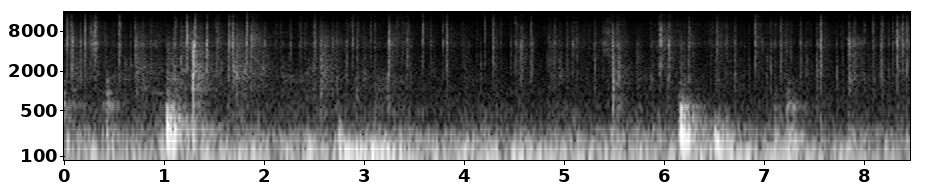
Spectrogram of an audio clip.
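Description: Logs thud against each other as they are dropped into a stove.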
